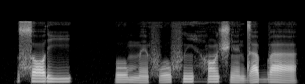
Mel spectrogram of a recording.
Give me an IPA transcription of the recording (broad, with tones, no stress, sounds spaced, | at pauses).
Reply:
s ɔ˧ ɾ i˧ | o˧ m ɛ̃˨ f o˨˦ f ĩ˦ h ɔ̃˧ ʃ ɛ̃˨ d a˨˦ b a˦˨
